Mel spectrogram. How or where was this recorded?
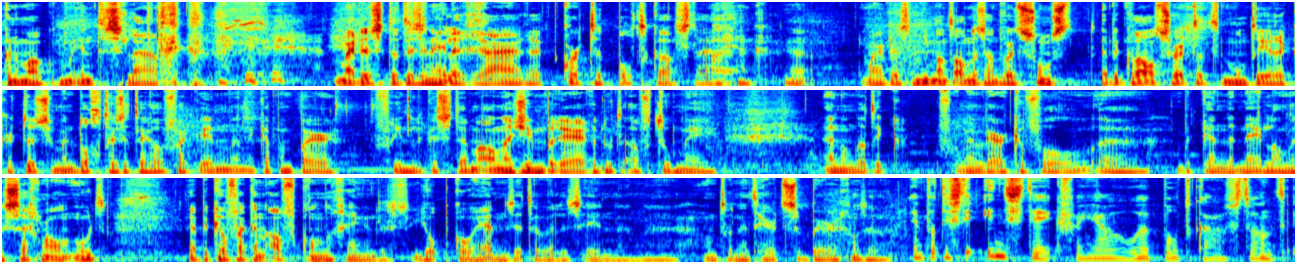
busy venue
